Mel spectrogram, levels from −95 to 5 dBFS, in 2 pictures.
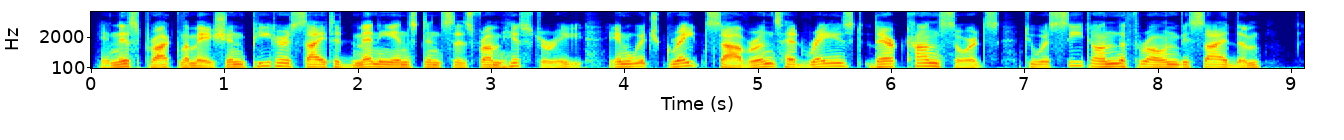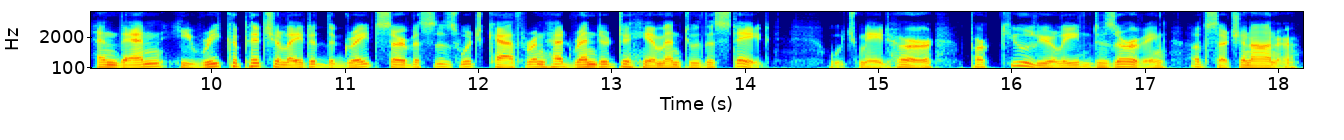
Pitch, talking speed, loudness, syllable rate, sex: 125 Hz, 170 wpm, -20 LUFS, 5.3 syllables/s, male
